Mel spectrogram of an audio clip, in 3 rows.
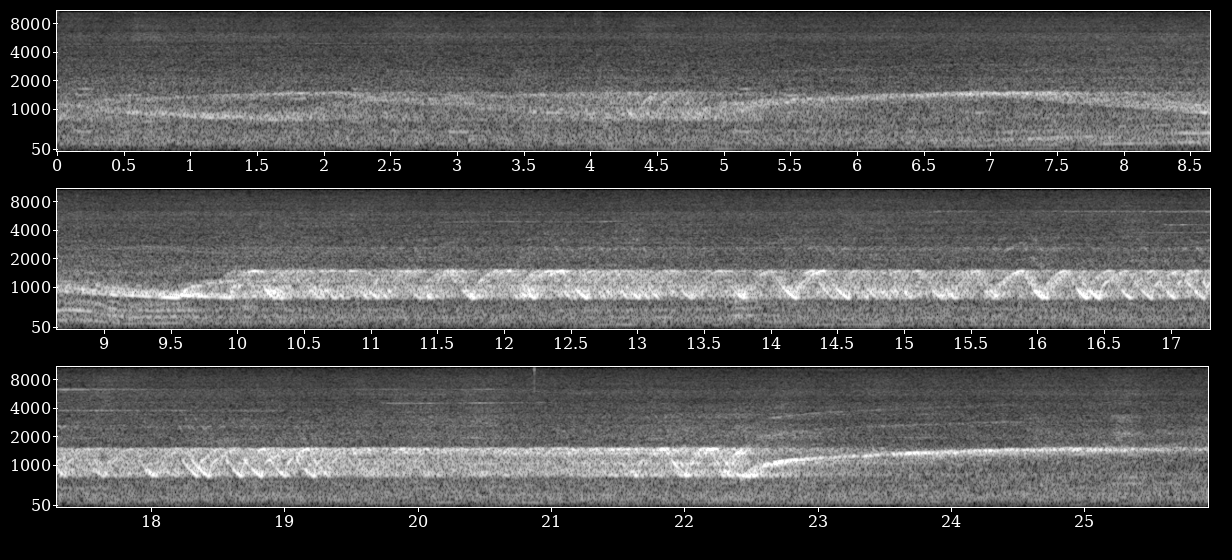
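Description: Fire engine siren on a code 3 response, sliding slowly up and down in a wail. About nine seconds in it switches to a fast yelp, then goes back to a wail near the end.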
